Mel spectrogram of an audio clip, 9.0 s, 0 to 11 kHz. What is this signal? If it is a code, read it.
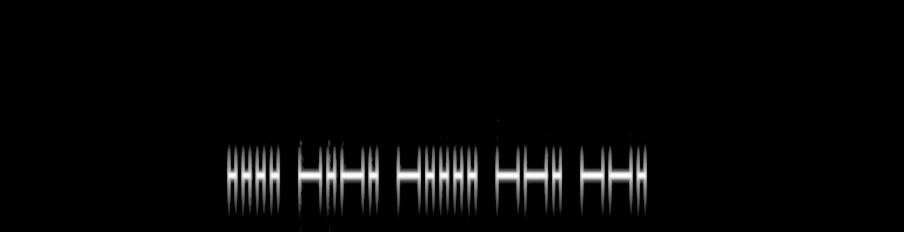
Morse code, heard as a keyed tone, about 17 wpm, 700 Hz. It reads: HC6GG
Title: DXCC-100 Call Signs - 5 Characters - Repeated 2x - 17wpm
